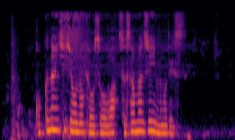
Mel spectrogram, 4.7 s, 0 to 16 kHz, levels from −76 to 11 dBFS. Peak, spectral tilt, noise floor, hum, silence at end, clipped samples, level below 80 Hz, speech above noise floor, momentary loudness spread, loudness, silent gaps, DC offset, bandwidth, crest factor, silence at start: -8 dBFS; -4.5 dB/octave; -55 dBFS; none; 0.9 s; under 0.1%; -52 dBFS; 35 dB; 22 LU; -21 LUFS; none; under 0.1%; 11.5 kHz; 14 dB; 0.2 s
